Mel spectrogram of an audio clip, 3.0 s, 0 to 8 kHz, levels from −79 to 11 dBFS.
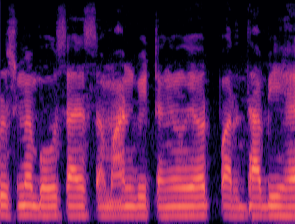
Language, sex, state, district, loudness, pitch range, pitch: Hindi, male, Jharkhand, Garhwa, -17 LUFS, 120-125 Hz, 125 Hz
